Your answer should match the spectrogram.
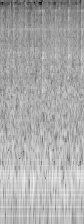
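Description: A roller coaster train at Knott's Berry Farm rumbles past as a steady, continuous low roar, fairly loud and close, with no talking.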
